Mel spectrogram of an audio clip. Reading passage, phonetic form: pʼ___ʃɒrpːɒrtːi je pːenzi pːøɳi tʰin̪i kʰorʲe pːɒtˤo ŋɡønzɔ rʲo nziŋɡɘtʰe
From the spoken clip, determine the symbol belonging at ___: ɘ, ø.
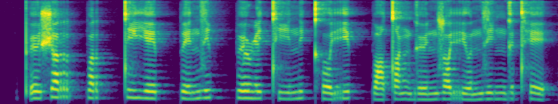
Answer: ø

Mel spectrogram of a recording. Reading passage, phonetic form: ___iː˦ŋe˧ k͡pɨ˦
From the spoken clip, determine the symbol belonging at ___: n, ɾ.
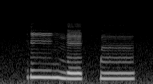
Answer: ɾ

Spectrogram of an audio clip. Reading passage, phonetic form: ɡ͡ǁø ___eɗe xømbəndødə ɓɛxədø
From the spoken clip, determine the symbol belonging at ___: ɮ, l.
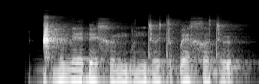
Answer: l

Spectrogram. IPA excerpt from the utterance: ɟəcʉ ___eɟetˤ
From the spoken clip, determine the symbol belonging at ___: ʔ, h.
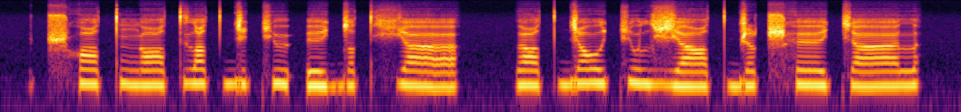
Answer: ʔ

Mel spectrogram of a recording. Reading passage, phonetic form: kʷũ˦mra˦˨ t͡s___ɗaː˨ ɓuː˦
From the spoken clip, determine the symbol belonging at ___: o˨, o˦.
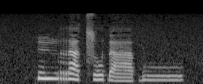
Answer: o˦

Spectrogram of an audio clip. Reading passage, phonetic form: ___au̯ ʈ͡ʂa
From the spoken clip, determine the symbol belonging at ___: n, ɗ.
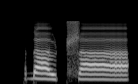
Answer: ɗ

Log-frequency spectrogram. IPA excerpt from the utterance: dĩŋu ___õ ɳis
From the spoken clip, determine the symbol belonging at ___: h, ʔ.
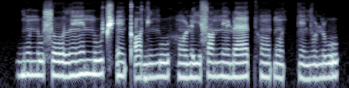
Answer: h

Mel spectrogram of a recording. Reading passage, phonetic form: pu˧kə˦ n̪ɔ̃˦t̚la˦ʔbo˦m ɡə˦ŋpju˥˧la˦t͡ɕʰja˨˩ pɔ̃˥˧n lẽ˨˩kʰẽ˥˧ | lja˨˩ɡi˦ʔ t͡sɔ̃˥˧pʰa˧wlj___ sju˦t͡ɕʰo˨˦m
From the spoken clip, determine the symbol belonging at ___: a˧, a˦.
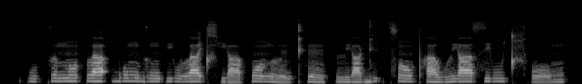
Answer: a˦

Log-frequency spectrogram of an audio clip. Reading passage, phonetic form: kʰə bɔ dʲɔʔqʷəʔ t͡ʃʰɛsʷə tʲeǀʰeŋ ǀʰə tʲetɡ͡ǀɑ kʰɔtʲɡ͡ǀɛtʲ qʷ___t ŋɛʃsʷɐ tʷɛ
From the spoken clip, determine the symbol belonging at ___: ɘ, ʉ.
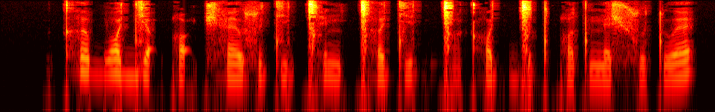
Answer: ɘ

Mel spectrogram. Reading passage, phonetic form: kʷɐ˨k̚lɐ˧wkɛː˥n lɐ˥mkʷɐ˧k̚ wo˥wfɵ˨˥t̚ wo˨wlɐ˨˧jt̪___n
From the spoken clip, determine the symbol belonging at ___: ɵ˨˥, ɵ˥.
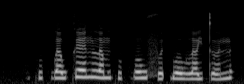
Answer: ɵ˨˥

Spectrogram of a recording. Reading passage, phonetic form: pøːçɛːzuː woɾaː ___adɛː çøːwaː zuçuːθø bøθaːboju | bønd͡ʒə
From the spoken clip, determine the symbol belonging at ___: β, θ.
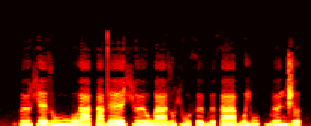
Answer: θ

